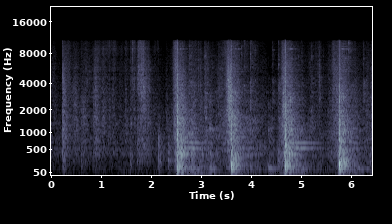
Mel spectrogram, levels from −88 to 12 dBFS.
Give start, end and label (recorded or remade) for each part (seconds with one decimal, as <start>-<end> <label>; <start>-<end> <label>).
0.0-0.8 recorded; 0.8-2.3 remade; 2.3-6.4 recorded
